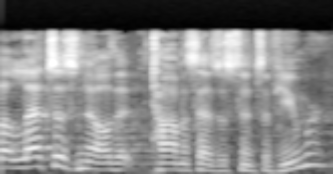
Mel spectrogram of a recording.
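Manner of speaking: ordinary delivery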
